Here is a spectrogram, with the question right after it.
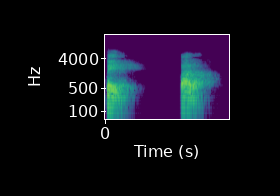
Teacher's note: La R en posición intervocálica y en contacto con otra consonante que no sea L, N o S corresponde al alveolar vibrante simple. Entonces hay un único toque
